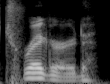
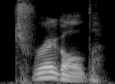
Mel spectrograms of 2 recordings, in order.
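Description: First: Said in the usual way. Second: "triggled" with an L in place of the R; mispronounced word. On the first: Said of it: "instead of". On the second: Shown as a demonstration. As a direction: say "triggled", ending in -gld. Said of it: "And I just said "triggled".

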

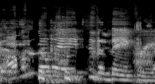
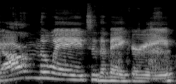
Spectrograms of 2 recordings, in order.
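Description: First: Rattled off higher and fast; fast repeat. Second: Said in the usual way. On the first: Shown as a demonstration. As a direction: fire it off quickly.

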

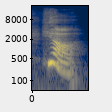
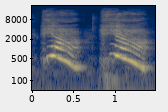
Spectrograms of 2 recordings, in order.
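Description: First: Loud, full call to a horse; normal horse call. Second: Much higher, louder, squeaky mock call; mock the narrator's thin squeal at the horse; silly narrator call. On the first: Retold or imitated. Rider urging a horse on, loud plain call. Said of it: "like a normal person would". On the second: Imitating the audiobook narrator spurring a horse, high and squeaky. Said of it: "she goes".

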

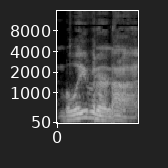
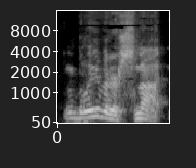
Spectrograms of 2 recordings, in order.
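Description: First: Said in the usual way. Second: Believe it or "snot", with "snot" in place of "not"; playful "snot" pun, "snot" punched high. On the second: Pretend.

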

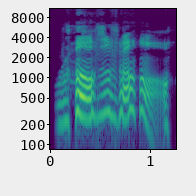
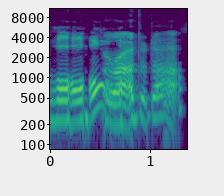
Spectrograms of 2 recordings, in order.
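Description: First: Ratata drawn out slowly with laugh. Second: Slow Ratata, syllables stretched evenly; Ratata said slowly. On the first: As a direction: say Ratata slowly, each syllable even. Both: Shown as a demonstration. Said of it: "refer to him as Ratata".

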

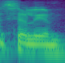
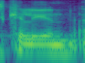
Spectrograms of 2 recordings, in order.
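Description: First: "Cillian" said with an initial s; soft C. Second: "Cillian" said with an initial k; hard C. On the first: Podcaster admitting his habit, "Cillian" with soft s. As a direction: say "Cillian" as SIL-ee-an. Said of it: "I've always said Cillian". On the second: Podcaster correcting to the Irish name, "Cillian" with hard k. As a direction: say "Cillian" as KIL-ee-an. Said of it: "pretty sure because he's Irish". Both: Shown as a demonstration.

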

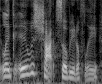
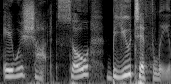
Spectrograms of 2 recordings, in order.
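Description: First: Said in the usual way. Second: Whispered, slow awe. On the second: Real, not acted. Praising the filming to viewers, whispered awe. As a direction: breathe it out in awe.

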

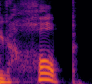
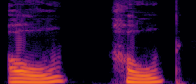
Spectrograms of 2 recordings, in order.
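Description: First: HOP with a short vowel, no glide; missing diphthong. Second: HOPE with a long gliding OH vowel; full diphthong. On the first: Teacher showing the mistaken word, HOP with short vowel. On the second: Teacher correcting learner's vowel, HOPE with full diphthong. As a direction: draw out the "oh" glide in "hope". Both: Shown as a demonstration. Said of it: "pronounce the diphthong".

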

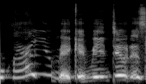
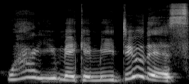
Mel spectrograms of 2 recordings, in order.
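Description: First: High, whiny, tearful plea; mock near-crying plea. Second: Pleading client. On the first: Exhausted client on the ground pleading with his trainer, near tears. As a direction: whimper it like he's about to cry. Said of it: "he's about to start crying". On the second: Retold or imitated. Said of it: "he just said".

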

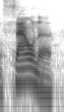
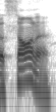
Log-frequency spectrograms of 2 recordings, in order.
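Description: First: Sauna said Finnish way as SOW-na; Finnish pronunciation. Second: Said in the usual way. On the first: Retold or imitated. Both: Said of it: "they pronounce it different".

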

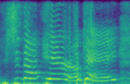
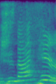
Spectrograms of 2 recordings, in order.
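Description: First: Very high, loud frantic imitation; mock breakdown. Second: Retold first answer, strained but held in; mildly frazzled. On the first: Studio owner losing it at the creditor, mock breakdown. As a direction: snap and shriek it, hammed-up. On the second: Studio owner answering the creditor about Celeste, mildly frazzled. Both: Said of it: "has this total little mental breakdown".

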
